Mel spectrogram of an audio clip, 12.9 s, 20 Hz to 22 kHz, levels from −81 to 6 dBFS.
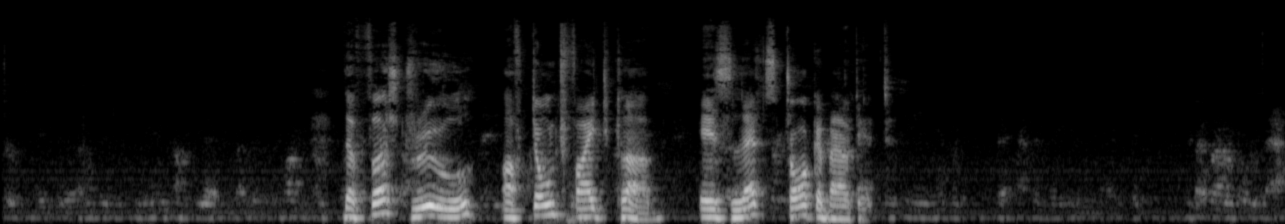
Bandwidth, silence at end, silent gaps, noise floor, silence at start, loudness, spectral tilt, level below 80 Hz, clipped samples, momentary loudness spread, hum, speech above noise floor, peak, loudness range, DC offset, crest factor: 14.5 kHz; 0.55 s; none; -60 dBFS; 2 s; -20 LUFS; -6.5 dB/octave; -62 dBFS; under 0.1%; 12 LU; none; 41 dB; -4 dBFS; 8 LU; under 0.1%; 18 dB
